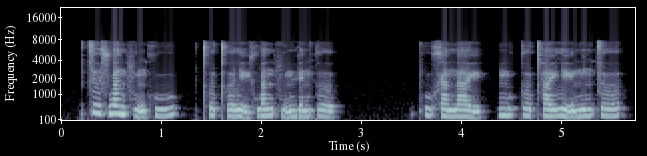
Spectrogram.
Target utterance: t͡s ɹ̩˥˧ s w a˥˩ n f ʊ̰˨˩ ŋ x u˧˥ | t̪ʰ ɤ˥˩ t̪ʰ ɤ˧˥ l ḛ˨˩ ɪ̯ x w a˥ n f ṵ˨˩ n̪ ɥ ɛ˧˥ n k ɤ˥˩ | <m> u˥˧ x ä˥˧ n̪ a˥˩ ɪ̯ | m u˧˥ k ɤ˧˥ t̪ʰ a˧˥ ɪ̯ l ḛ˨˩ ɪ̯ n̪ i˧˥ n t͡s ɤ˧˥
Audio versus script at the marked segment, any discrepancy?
yes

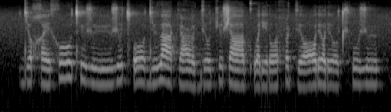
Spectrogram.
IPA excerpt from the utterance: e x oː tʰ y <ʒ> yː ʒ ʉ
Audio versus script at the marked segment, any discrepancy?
no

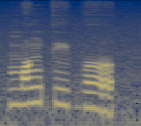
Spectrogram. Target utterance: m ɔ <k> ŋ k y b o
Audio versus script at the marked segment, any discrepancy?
yes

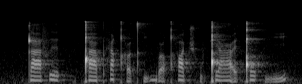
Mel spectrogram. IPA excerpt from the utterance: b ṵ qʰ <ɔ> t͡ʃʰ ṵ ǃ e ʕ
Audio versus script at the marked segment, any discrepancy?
no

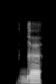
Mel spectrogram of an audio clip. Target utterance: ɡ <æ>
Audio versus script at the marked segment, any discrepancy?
yes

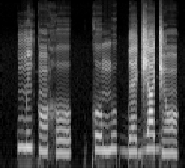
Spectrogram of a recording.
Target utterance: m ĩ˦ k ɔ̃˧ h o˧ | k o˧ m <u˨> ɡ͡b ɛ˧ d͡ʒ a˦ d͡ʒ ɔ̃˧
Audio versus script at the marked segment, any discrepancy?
yes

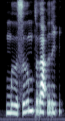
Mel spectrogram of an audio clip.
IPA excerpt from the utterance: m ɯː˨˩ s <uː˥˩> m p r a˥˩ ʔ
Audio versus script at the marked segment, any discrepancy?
yes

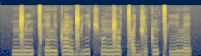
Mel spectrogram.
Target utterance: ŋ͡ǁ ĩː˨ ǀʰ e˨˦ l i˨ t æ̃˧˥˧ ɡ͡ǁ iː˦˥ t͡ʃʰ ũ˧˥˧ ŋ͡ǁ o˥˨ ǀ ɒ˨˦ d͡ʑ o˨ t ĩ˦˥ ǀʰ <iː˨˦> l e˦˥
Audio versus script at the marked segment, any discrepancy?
no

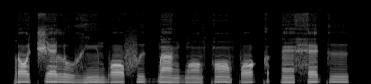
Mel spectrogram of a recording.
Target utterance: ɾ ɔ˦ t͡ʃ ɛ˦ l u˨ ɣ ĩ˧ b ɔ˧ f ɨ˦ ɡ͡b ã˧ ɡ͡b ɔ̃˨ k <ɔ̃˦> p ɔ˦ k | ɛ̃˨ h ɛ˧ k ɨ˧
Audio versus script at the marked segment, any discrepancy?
yes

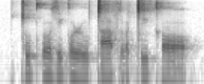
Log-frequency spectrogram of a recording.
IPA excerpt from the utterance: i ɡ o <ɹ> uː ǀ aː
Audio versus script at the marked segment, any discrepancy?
no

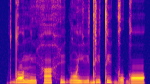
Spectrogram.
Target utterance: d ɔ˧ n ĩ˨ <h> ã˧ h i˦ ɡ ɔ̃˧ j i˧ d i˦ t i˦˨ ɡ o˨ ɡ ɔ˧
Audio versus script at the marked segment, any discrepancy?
no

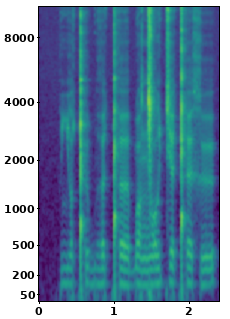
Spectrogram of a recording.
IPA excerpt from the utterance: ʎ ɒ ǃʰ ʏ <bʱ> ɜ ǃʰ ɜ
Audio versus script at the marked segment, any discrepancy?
no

